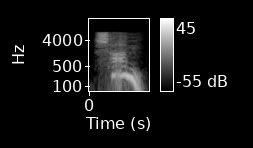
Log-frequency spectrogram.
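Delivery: high loud call into fog. Acted. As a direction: shout a friend's name. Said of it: "rief er".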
